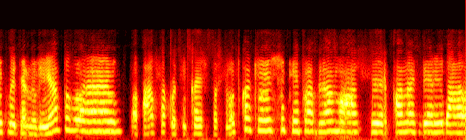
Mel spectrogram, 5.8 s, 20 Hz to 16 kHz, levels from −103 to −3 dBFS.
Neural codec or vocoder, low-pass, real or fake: codec, 16 kHz, 1 kbps, FreqCodec, smaller model; 7.2 kHz; fake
